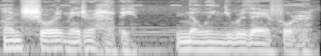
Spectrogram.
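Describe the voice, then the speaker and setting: An actor playing an earnest, protective young hero in an anime video game, plain-spoken and sincere. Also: male voice, low-pitched, moderate pace, darkish tone, soft background music, lightly acted. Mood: reassuring.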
